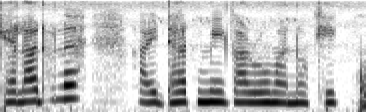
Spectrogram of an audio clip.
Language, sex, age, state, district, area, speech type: Assamese, female, 18-30, Assam, Charaideo, rural, spontaneous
